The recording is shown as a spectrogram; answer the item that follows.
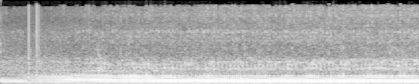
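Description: Car engine running at the exhaust tailpipe just after being started, its revs climbing slightly over the first second and then holding at a steady idle. A brief click about a third of a second in.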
